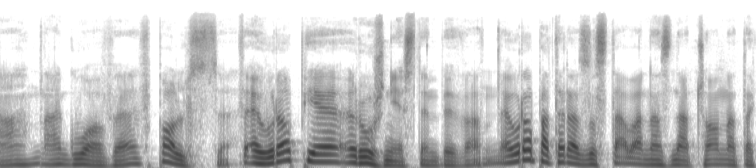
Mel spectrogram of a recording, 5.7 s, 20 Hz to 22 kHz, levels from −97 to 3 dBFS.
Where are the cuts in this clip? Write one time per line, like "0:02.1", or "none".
none

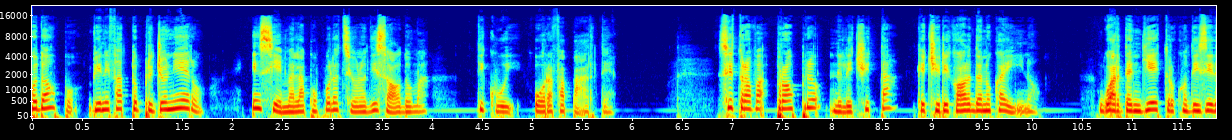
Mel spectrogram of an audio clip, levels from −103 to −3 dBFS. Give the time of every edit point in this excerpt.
0:10.5

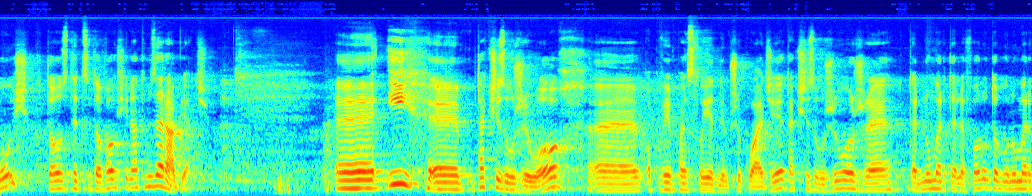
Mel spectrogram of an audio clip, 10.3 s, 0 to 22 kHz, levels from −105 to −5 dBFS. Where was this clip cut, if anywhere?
none

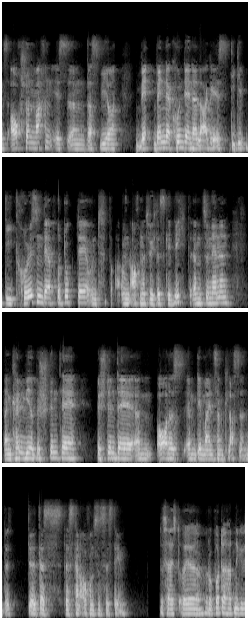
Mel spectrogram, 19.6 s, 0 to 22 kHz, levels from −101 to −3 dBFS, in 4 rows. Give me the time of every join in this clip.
0:04.6

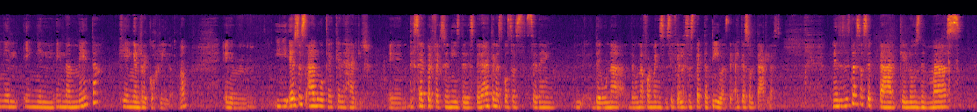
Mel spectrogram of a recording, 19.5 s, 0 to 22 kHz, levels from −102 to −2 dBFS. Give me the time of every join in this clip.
0:08.1
0:16.6

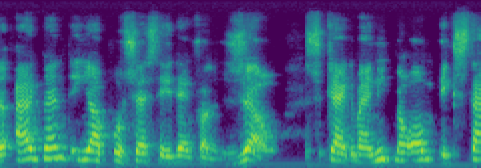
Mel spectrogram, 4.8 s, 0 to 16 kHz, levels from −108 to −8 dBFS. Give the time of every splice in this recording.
0:03.0

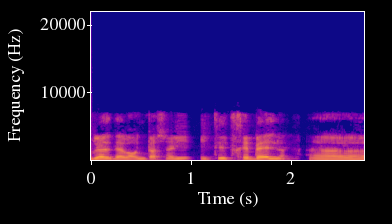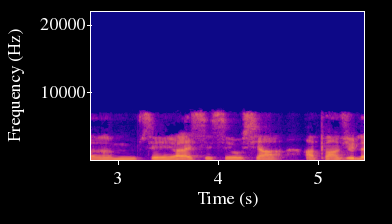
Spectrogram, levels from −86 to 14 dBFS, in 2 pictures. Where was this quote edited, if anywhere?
0:02.1

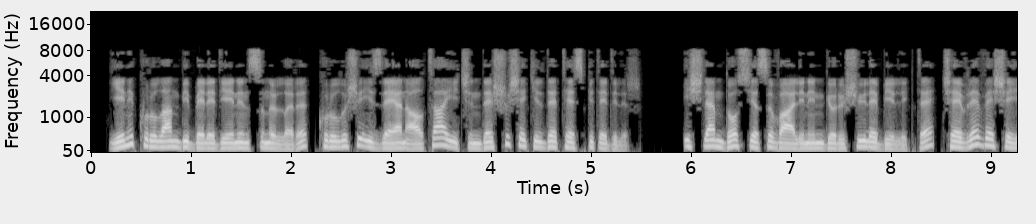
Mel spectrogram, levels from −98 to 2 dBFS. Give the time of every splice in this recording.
0:05.8

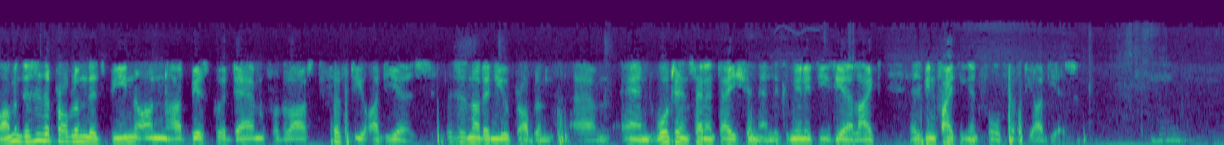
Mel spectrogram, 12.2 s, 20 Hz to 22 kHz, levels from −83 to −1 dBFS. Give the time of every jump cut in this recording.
0:06.2

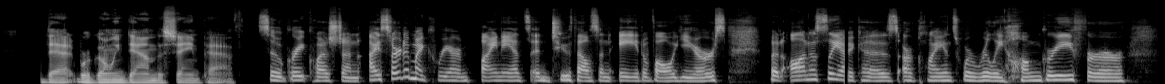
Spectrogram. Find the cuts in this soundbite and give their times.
0:02.5
0:08.4

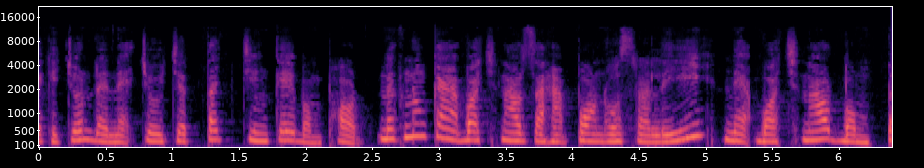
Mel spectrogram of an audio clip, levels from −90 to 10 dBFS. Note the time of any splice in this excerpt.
0:01.2
0:02.5

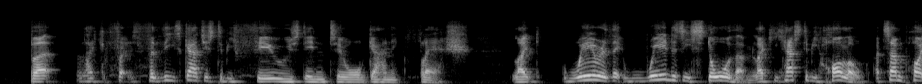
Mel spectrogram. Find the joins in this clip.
none

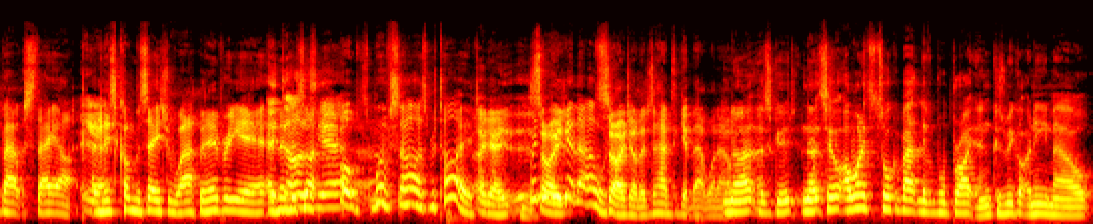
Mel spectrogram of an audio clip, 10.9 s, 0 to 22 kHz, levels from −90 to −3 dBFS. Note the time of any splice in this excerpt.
none

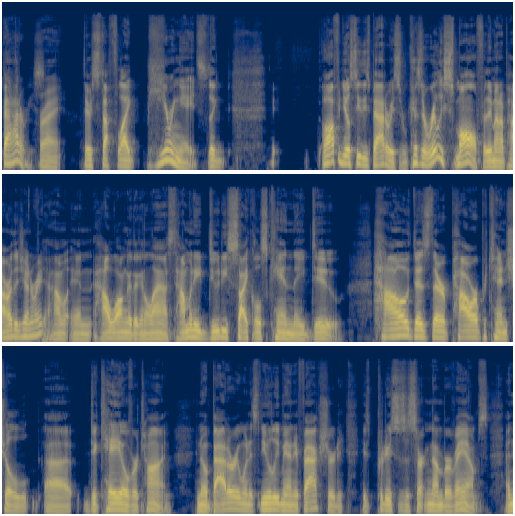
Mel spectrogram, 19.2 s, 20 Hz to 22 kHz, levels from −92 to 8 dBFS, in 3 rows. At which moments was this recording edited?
0:06.9

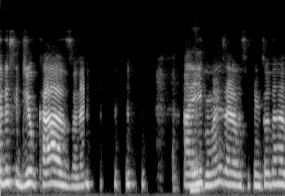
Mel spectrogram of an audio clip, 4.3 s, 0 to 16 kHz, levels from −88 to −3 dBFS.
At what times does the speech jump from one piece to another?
0:01.2
0:03.1

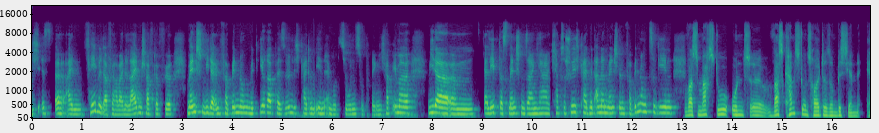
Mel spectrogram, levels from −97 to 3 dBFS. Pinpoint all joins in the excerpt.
0:10.3
0:13.0

